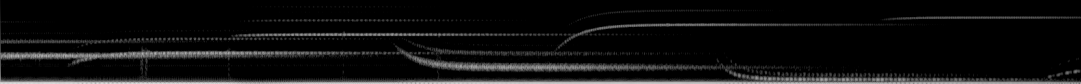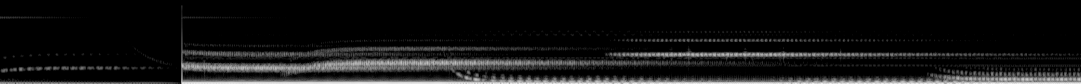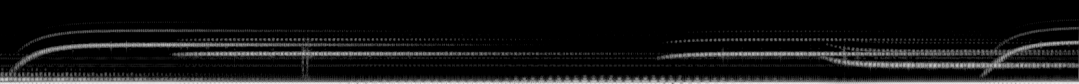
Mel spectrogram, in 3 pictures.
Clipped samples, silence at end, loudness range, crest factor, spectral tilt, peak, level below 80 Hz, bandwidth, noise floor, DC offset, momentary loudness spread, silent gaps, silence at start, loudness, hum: under 0.1%; 0 s; 14 LU; 8 dB; -5 dB/octave; 0 dBFS; -12 dBFS; 7 kHz; -46 dBFS; under 0.1%; 16 LU; none; 0 s; -18 LUFS; none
